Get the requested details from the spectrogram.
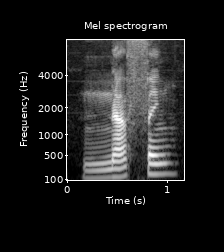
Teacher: voiceless th é aquele que não vibra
